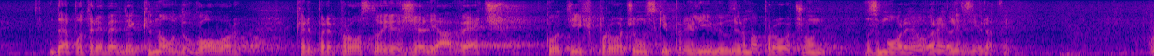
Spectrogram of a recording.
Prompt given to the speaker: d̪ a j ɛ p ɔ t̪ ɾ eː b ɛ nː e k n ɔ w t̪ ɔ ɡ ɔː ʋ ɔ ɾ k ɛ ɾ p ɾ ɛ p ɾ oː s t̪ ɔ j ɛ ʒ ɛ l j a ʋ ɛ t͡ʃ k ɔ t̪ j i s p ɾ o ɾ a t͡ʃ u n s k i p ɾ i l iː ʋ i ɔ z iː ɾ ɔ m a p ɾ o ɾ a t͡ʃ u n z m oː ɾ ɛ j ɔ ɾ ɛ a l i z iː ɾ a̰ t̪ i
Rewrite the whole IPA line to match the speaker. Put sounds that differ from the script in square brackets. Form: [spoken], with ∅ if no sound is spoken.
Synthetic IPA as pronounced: d̪ a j ɛ p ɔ t̪ ɾ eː b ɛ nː e k n ɔ w [d̪] ɔ ɡ ɔː ʋ ɔ ɾ k ɛ ɾ p ɾ ɛ p ɾ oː s t̪ ɔ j ɛ ʒ ɛ l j a ʋ ɛ t͡ʃ k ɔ t̪ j i [x] p ɾ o ɾ a t͡ʃ u n s k i p ɾ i l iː ʋ i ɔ z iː ɾ ɔ m a p ɾ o ɾ a t͡ʃ u n z m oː ɾ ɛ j ɔ ɾ ɛ a l i z iː ɾ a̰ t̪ i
